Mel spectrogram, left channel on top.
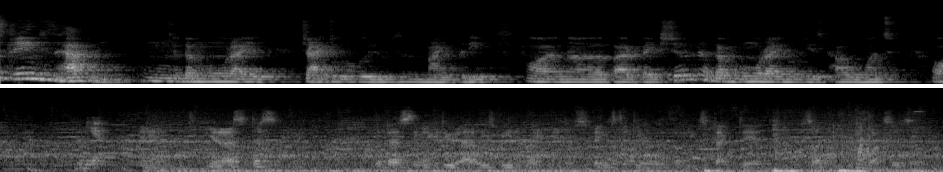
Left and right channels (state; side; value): different; both; correlation 0.00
